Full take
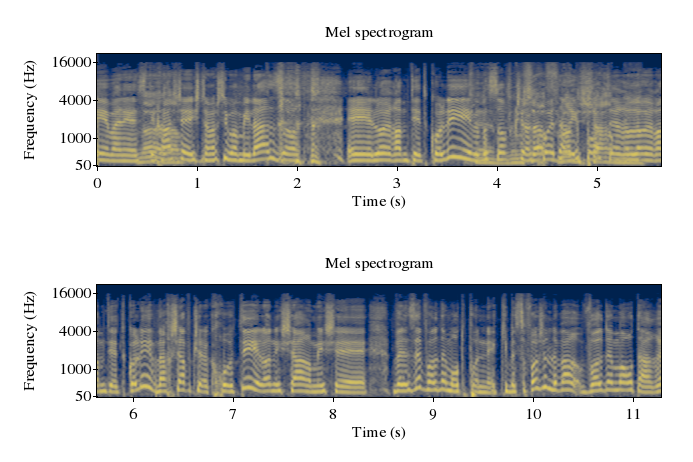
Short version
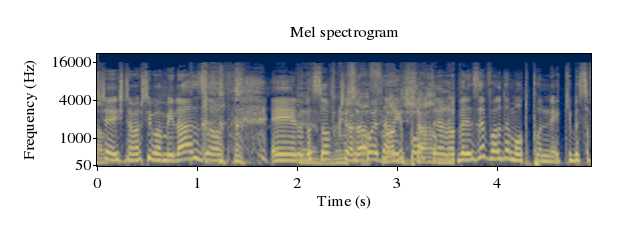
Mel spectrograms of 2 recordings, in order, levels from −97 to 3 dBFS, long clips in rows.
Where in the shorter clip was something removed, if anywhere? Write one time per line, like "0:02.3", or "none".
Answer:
0:02.0
0:03.6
